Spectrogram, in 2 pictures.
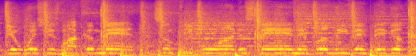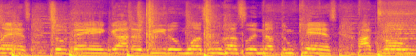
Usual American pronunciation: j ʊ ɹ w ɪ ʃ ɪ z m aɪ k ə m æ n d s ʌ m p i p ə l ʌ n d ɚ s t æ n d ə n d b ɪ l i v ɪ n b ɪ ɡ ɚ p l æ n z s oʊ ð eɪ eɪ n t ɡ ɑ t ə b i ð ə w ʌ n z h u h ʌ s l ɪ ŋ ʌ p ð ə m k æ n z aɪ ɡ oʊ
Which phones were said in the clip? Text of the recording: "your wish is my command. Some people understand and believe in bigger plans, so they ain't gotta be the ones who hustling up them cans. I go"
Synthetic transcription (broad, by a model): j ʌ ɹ w ɪ ʃ ɪ z m aɪ k ə m æ n d s ʌ m p i p l ʌ n d ɚ s t æ n d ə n b ɪ l i v ɪ n b ɪ ɡ ɚ p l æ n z s oʊ ð eɪ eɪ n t ɡ ɑ t ə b i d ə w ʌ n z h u h ʌ s l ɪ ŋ ʌ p ð ə m k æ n s aɪ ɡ oʊ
